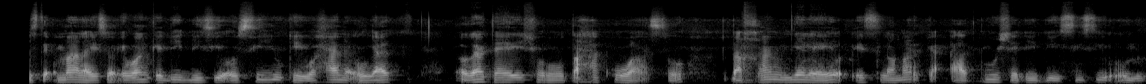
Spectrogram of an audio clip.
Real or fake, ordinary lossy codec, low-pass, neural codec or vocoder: fake; none; none; codec, 44.1 kHz, 2.6 kbps, SNAC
